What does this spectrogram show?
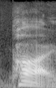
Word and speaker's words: pi: polite company here right we're used to saying pi in america okay pi psi chi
